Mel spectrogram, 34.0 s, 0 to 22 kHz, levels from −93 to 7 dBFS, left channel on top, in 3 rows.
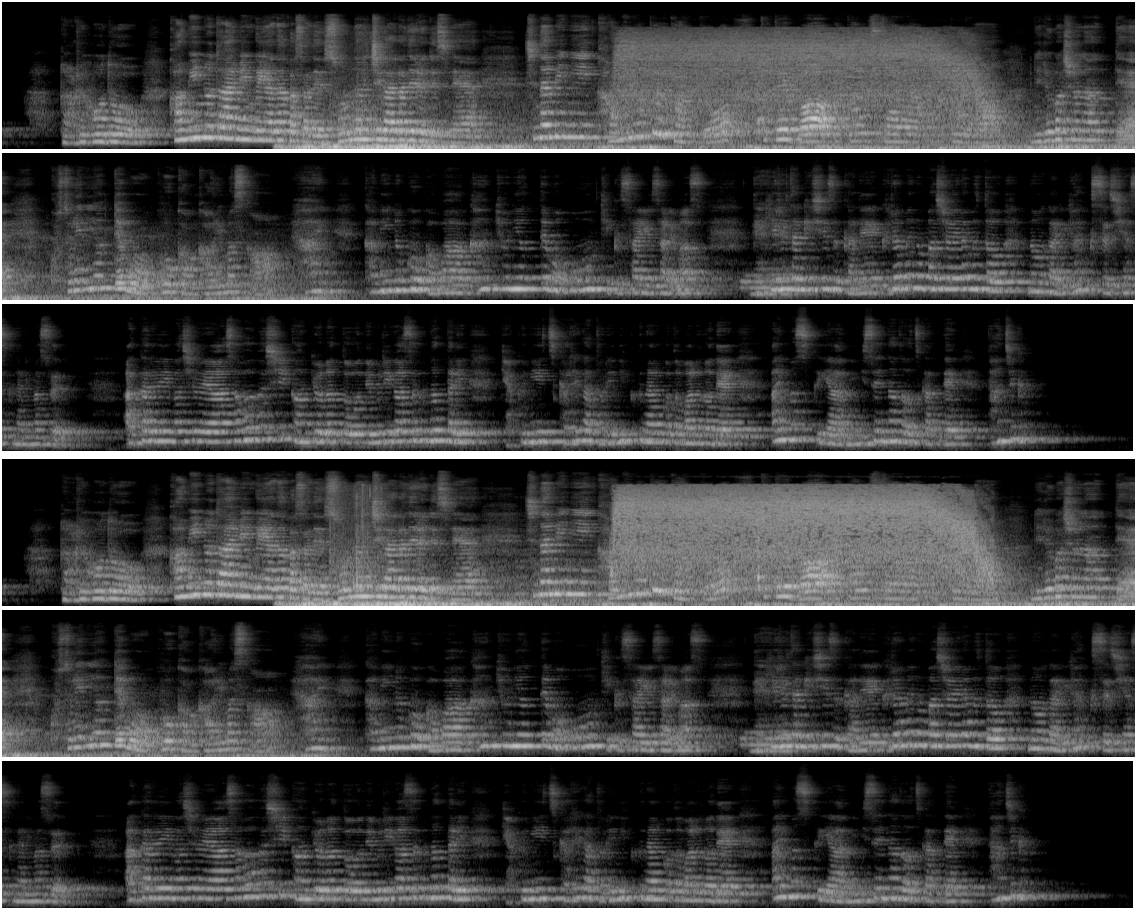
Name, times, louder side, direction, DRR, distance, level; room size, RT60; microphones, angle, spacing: voice 1, 0.3-14.1 18.7-19.2, left 1 dB, 5° left, -5 dB, 0.3 m, -28 dB
sound 1, 2.7-14.7, left 1 dB, 85° left, 0.5 m, -31 dB
sound 2, 3.3-4.1 4.4-10.3, right 9 dB, 80° right, 0.3 m, -28 dB
voice 2, 14.2-23.3 23.9-32.9, left 1 dB, 35° left, -3 dB, 1.3 m, -34 dB
4.7 x 2.3 x 3.4 m, 1.0 s
head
